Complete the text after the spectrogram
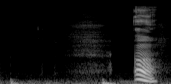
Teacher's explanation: So first we have 1, which by itself is pronounced un. Un, with a nasal sound. We don't pronounce the N.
